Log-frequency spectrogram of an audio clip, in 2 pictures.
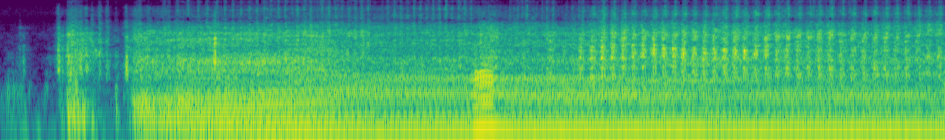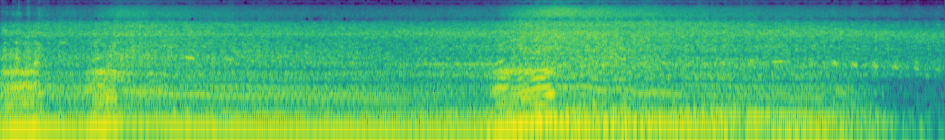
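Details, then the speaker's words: Stihl brush cutter, two-stroke, started after about three weeks unused, a couple of pulls then steady high drone with brief revs; disc whistle indicates high gearbox (reducer) speed. Normal high-speed running. "Ви чуєте цей свист диску? А знаєте, що цей свист значить? А це значить те, що у неї великі обороти на редукторові."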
